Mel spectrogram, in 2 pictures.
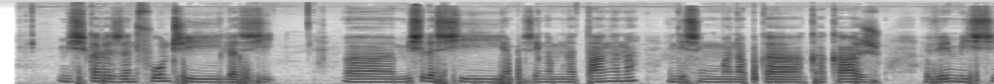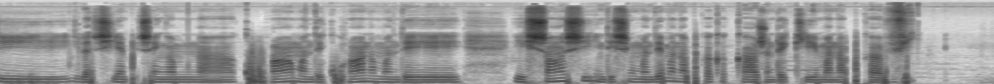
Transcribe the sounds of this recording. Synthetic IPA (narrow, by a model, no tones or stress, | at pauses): misi̥kaɾazanifoɳʈ͡ʂilasi | misilasiampesaɲaminət̪aŋanə | ind̪esiɲimanapḁkəkʰakʰazu̥ | vemisi | lasiampesaɲaminə̰kṵɾãmand̪ekʰuɾãnəmand̪e | esãsiːnd̪esiɲimand̪emanapḁkəkakazuɳɖ͡ʐejkʰimanapḁkəvi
